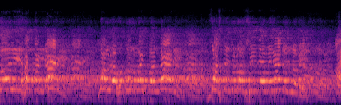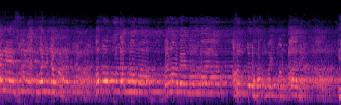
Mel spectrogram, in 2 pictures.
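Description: A large crowd at an Islamic religious gathering shouts the takbir back in unison, loud, sustained voices rising and falling in repeated waves of chanting.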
